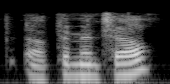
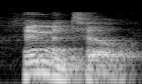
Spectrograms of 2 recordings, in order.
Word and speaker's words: Pimentel: pronounced right or not the last name is pronounced Pimentel pimel okay pimel pimel or pimel it depends on what part of the country you're from okay well that's pretty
